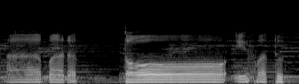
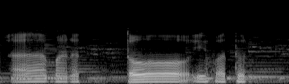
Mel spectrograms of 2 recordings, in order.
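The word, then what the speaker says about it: آمَنَتْ طَائِفَةٌ: Contoh, amanat to'ifatun. Nah, kita membacanya seolah-olah tak sukun ini hilang, langsung ke to ditasdidkan seperti ini. Amanat to'ifatun, ya. Amanat to'ifatun.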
